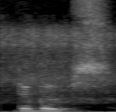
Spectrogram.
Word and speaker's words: Dubus: exact spelling in America they do pronounce it dubus but you said you pronounce Ito as the original Doo as the original French French yep very well Duo thank you now you're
